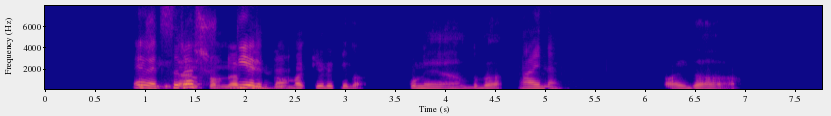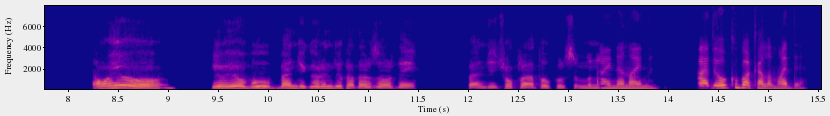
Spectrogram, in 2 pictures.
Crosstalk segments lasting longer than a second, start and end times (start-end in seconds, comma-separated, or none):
0.9-2.4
